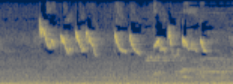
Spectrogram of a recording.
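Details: White-eye singing in the Vietnamese "khuyên líu" style, a bird kept by Vietnamese song-bird artisans: a rapid series of high, thin, downslurred whistled notes in three bursts, over a steady low hum.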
